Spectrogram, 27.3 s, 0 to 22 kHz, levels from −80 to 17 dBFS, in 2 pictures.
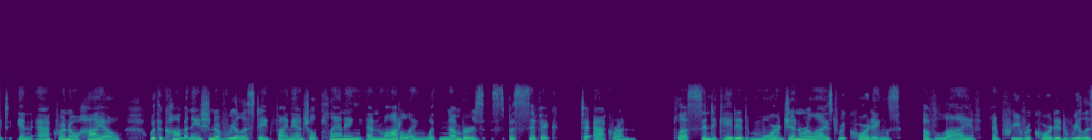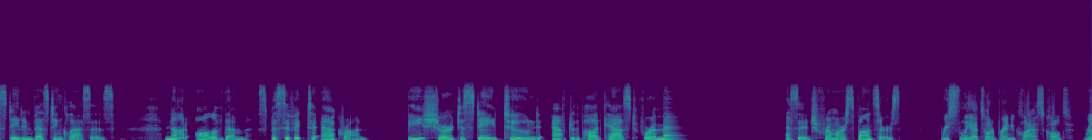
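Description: Call audio freeze from 21.99 to 23.50 s: right after "the podcast for a", the sound stops and is held as a short fading buzz, then about 1.25 s of silence. This is likely packets stalling in transit and the jitter buffer running dry. When they arrive, the audio resumes where it left off, so roughly 1.5 s of gap is inserted and nothing is lost.

Jitter buffer speed-up from 24.06 s to 27.30 s: having built up that 1.5 s of extra delay, the receiver trims it back by repeatedly cutting out tiny pitch-period slices. The speech runs at about 113% speed at unchanged pitch and sounds hurried. Throughout, the Opus call path's top end stops near 8 kHz.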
